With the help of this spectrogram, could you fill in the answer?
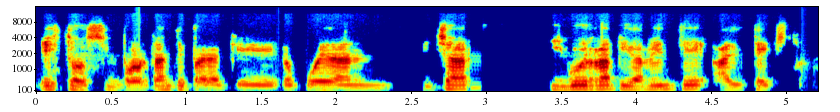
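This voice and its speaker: A man's voice: mid-range voice, a little slow, pushed and bright, no echo. A man teaching an online class, explaining patiently and often restarting his phrases. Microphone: computer mic on a video call. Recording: dull, dry lo-fi call audio.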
